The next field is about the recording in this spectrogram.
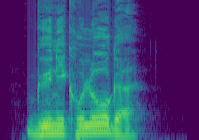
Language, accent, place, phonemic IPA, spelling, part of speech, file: German, Germany, Berlin, /ˌɡynekoˈloːɡə/, Gynäkologe, noun, De-Gynäkologe.ogg
- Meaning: gynecologist (male or of unspecified gender)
